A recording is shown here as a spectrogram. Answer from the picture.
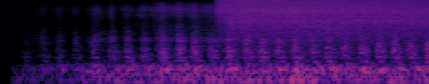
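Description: Steam engine sound: a low rumble with rapid, even beats fades in, then a steady hiss of escaping steam cuts in about halfway and holds.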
